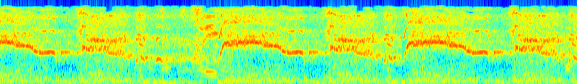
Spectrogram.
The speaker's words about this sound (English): Where's that screaming sound effect?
